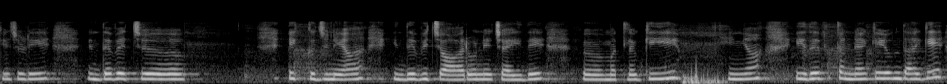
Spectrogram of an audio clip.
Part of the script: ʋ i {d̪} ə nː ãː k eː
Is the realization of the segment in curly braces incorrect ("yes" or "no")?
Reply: yes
